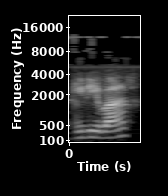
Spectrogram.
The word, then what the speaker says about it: Kiribati: Vanuatu tiene varias islas con volcanes y tal, pero Tuvalu y Kiribati, que se pronuncia Kiribati, son muy bajitos, son los dos países que con más riesgo tienen de quedar debajo del mar.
